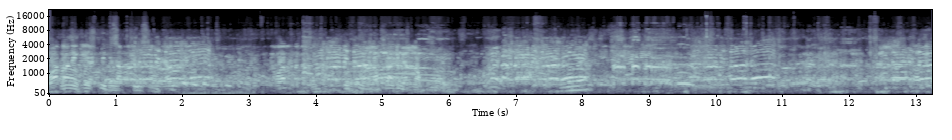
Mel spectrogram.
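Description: Roosters crow repeatedly and hens cluck among loud, busy crowd chatter, with people talking throughout.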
